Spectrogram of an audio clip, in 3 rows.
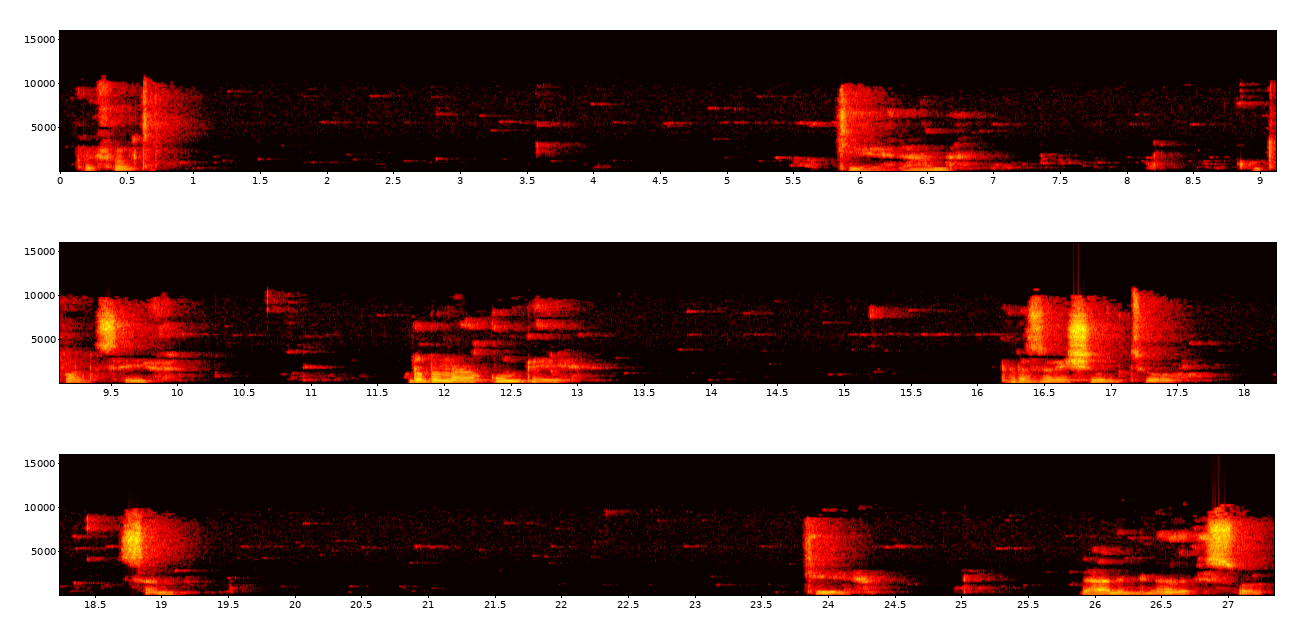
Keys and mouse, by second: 9.9 ctrl+s, 20.6-21.6 middle drag, 21.6 z, 26.1 middle click.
